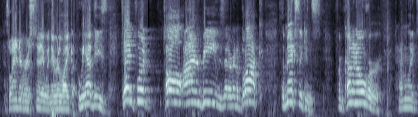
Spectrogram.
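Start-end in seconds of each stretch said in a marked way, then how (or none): 1.6-7.7 high, slow, grandiose announcing; pompous politician. Retold or imitated. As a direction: boast like a border politician.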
